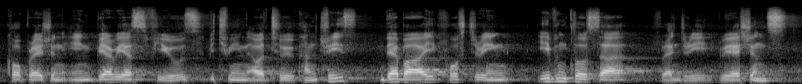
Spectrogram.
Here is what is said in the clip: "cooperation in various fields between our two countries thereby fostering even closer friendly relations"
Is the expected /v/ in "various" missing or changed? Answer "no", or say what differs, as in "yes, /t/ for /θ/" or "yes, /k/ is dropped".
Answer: no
